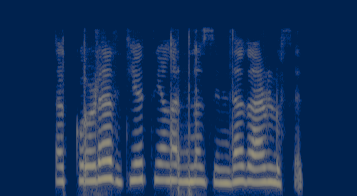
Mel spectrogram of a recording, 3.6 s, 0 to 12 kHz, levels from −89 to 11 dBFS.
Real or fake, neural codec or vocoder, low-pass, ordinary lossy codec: fake; codec, 16 kHz, 2 kbps, X-Codec, HuBERT features, trained on LibriSpeech; 7.2 kHz; MP3, 64 kbps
